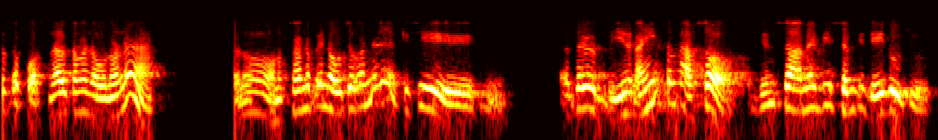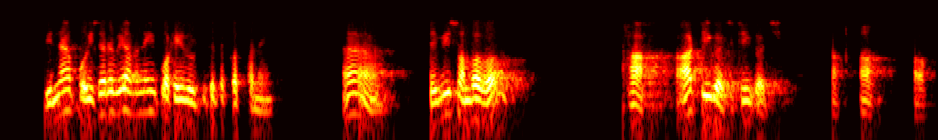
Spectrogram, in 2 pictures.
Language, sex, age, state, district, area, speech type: Odia, male, 60+, Odisha, Khordha, rural, conversation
